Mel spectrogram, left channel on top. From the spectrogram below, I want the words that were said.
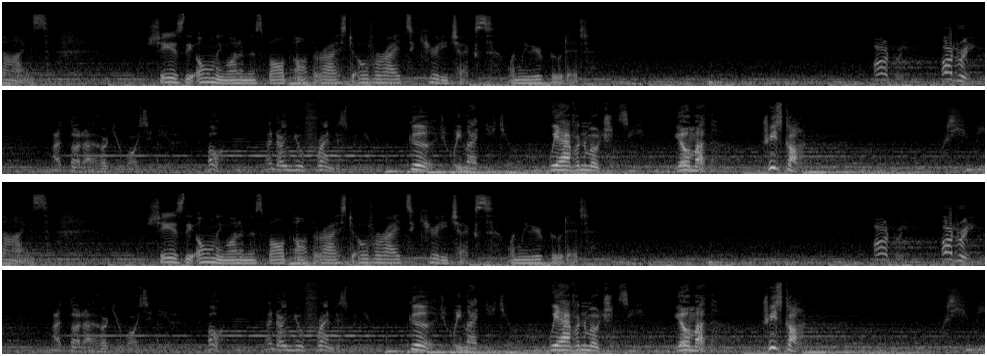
She is the only one in this vault authorized to override security checks when we reboot it. Audrey! Audrey! I thought I heard your voice in here. Oh, and our new friend is with you. Good, we might need you. We have an emergency. Your mother. She's gone. What do you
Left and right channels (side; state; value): both; identical; correlation 1.00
